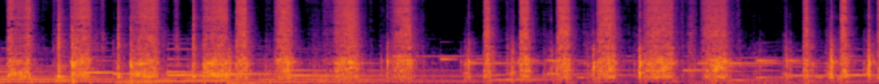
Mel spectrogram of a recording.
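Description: A hard raw quince pushed back and forth over a plastic mandoline's julienne blade, each pass a rasping cut, about two strokes a second. Soft background music runs underneath.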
